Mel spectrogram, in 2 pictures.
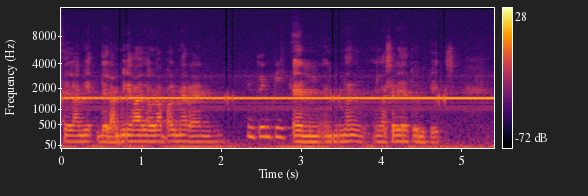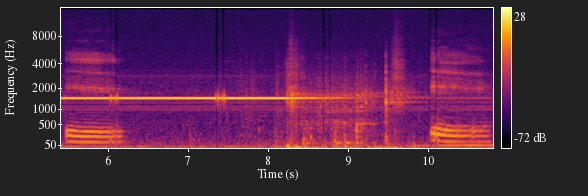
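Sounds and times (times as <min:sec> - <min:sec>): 
speech: 0:00.0 - 0:06.3, 0:10.1 - 0:10.8
steady high-pitched electronic beep: 0:00.0 - 0:08.6.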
